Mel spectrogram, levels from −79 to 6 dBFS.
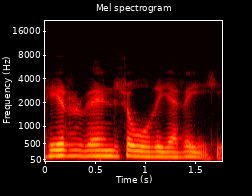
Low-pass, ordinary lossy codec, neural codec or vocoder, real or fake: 19.8 kHz; none; none; real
